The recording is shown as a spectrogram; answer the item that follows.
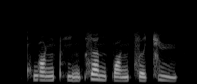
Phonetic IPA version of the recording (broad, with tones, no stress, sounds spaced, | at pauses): kʰ w ɑ˨˦ ŋ pʰ ḭ˨˩ ŋ t͡s a˥˨ n p ɑ˨˦ ŋ t͡s ɤ˨˦ t͡ɕ y˥˨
